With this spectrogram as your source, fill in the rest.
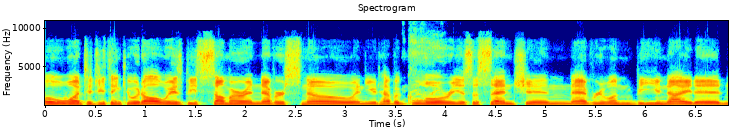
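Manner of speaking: mock sarcastic, scoffing, belittling, dismissive tone. Quoting a character mocking a woman, imitating a high sarcastic dismissive voice. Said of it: "he does like the high, little sarcastic, dismissive voice as he says that".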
